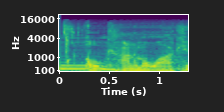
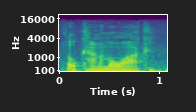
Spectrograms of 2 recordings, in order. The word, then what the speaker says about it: Oconomowoc: Oconomowoc is the name of the town. Five O's. Oconomowoc. Spell it and use nothing but O's.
